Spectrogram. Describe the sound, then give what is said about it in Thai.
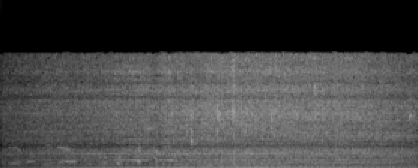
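A tractor engine runs steadily during student driving training for plowing farm plots, a continuous low rumbling hum at an even level throughout. “การฝึกขับรถแท็กเตอร์ ไถพรวนแปลงเกษตร และควบคุมการทำงานของอุปกรณ์ต่างๆ ของรถแบ็คโฮ”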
